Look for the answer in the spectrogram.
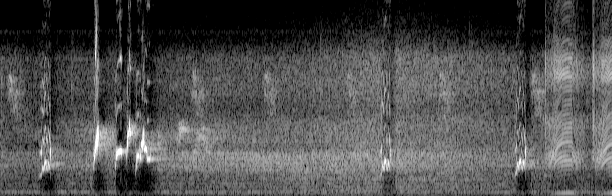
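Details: Red-whiskered bulbul singing sweetly: an opening run of several quick whistled, slurred notes, then long pauses broken by two isolated bright notes, with a faint low hum throughout.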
